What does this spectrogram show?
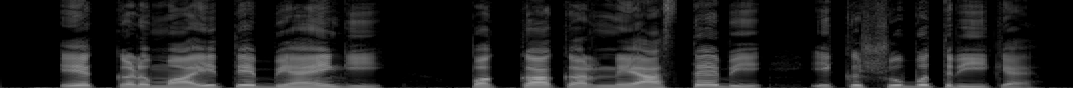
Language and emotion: Dogri, neutral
